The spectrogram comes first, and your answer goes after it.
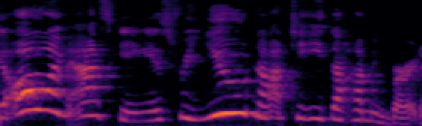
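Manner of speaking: put-on a cross child insisting loudly; irritable. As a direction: keep up the irritation. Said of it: "she said irritably".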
